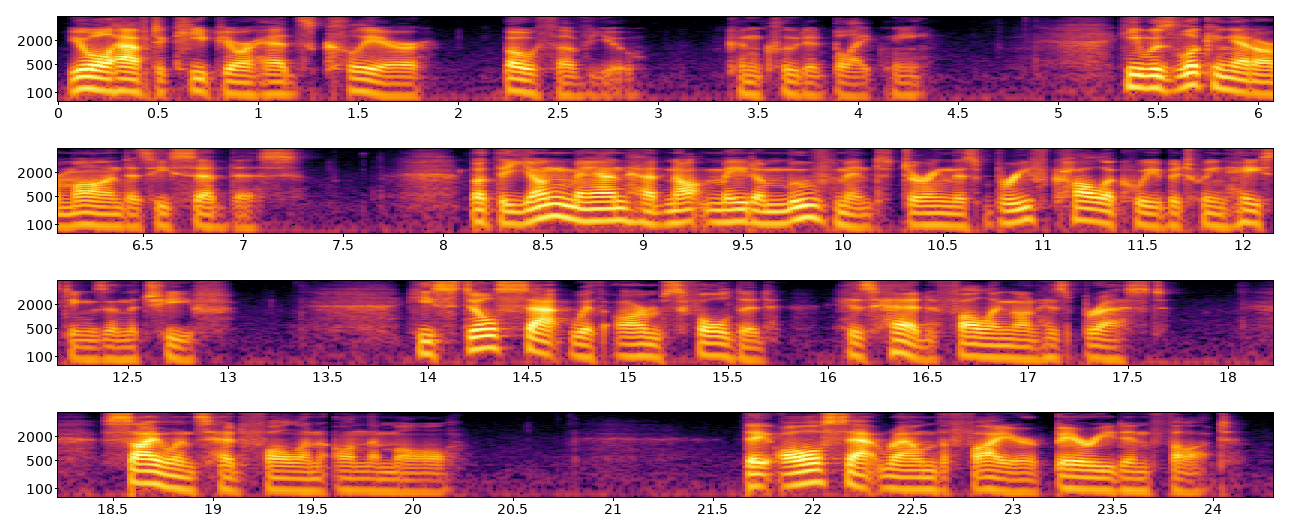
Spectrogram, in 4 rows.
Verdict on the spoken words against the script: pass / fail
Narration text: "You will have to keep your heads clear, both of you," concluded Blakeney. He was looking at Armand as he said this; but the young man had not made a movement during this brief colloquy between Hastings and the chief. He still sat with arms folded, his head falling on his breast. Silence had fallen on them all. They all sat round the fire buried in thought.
pass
